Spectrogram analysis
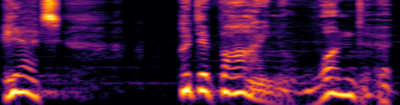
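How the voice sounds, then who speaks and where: An actor playing a frantic, fanatical father in a video game, speaking in a halting, stammering, theatrical way. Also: fairly high pitch, very animated, gravelly, soft background music, full character voice. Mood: reverent awe. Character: frantic, fanatical father searching for his missing son. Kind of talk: dramatic video game voice acting.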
